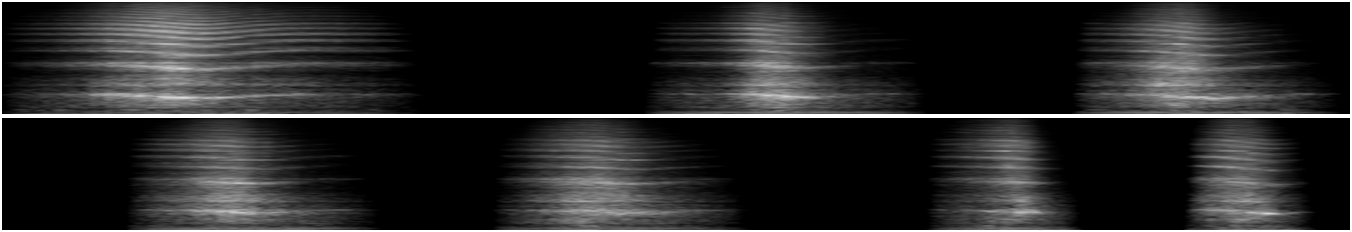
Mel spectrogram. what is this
Sound effects > Electronic / Design
DSGNWhsh-Blue Snowball Microphone, CU Straw Whooshes, Multiple Takes Nicholas Judy TDC
Straw whooshes. Multiple takes.
straw, Blue-brand, whoosh, Blue-Snowball, swoosh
